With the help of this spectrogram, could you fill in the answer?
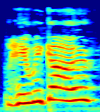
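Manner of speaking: high, loud excited shout. Acted. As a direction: shout it while hopping with excitement. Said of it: "shouted the old green grasshopper".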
